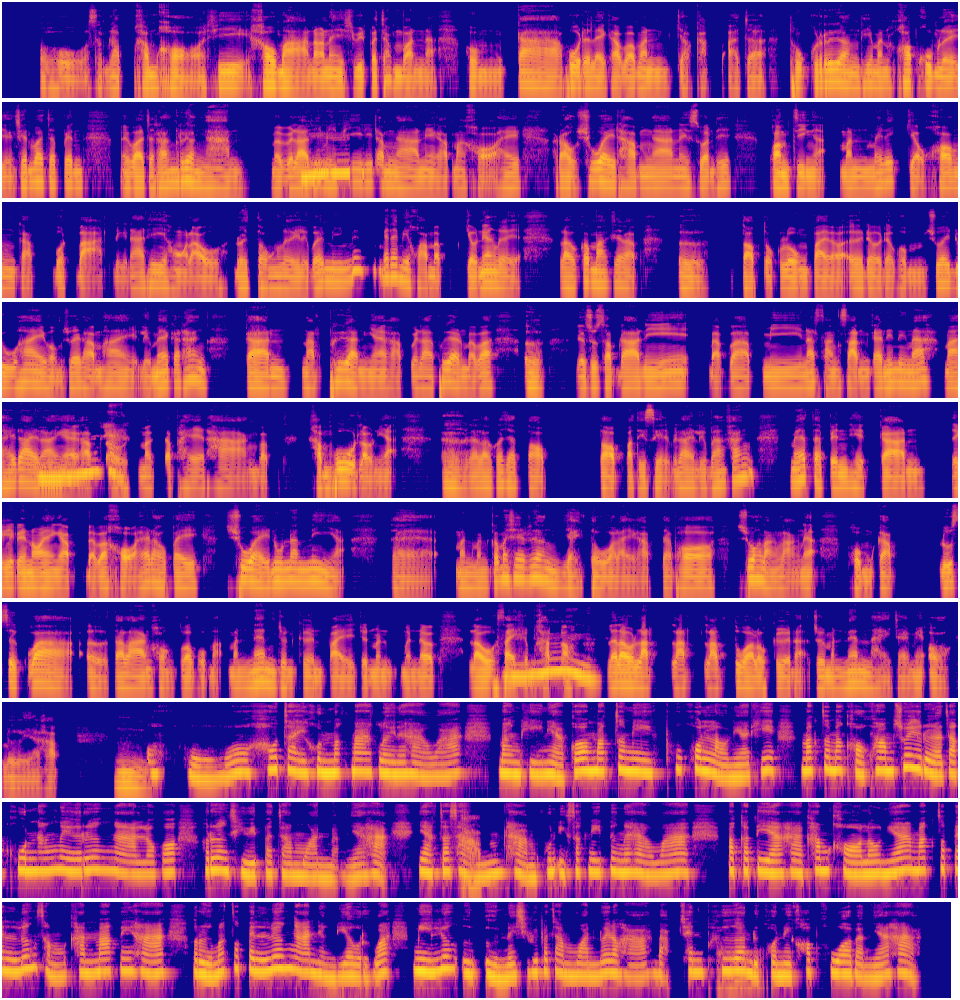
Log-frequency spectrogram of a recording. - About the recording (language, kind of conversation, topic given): Thai, advice, คุณมักตอบตกลงทุกคำขอจนตารางแน่นเกินไปหรือไม่?
- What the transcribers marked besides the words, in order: tapping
